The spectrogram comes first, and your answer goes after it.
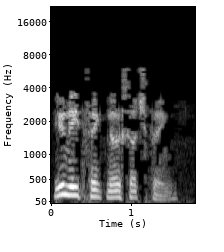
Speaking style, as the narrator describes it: said she, dryly

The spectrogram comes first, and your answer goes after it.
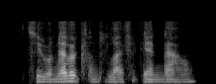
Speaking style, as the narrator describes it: murmured the lad, burying his face in his hands

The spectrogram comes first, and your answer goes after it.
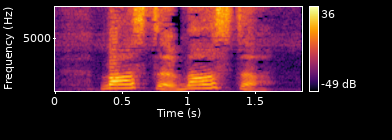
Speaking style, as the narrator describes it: the harp cried out

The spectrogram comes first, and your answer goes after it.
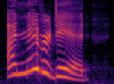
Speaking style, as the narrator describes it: exclaimed Peter indignantly

